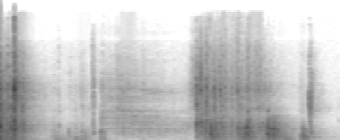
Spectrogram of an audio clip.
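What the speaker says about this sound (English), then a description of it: "let me just shuffle this deck" Dry papery riffling of a shuffle of thick playing cards, one flurry at the start and another burst about halfway through, with faint movement noise in between.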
